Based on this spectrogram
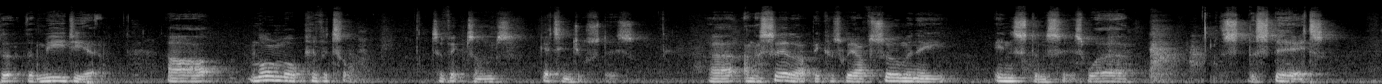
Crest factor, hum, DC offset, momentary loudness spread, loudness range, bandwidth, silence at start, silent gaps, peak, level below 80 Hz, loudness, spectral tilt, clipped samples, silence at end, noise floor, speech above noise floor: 16 dB; none; under 0.1%; 20 LU; 5 LU; 16 kHz; 0 s; none; -6 dBFS; -52 dBFS; -21 LUFS; -4.5 dB/octave; under 0.1%; 0 s; -41 dBFS; 21 dB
